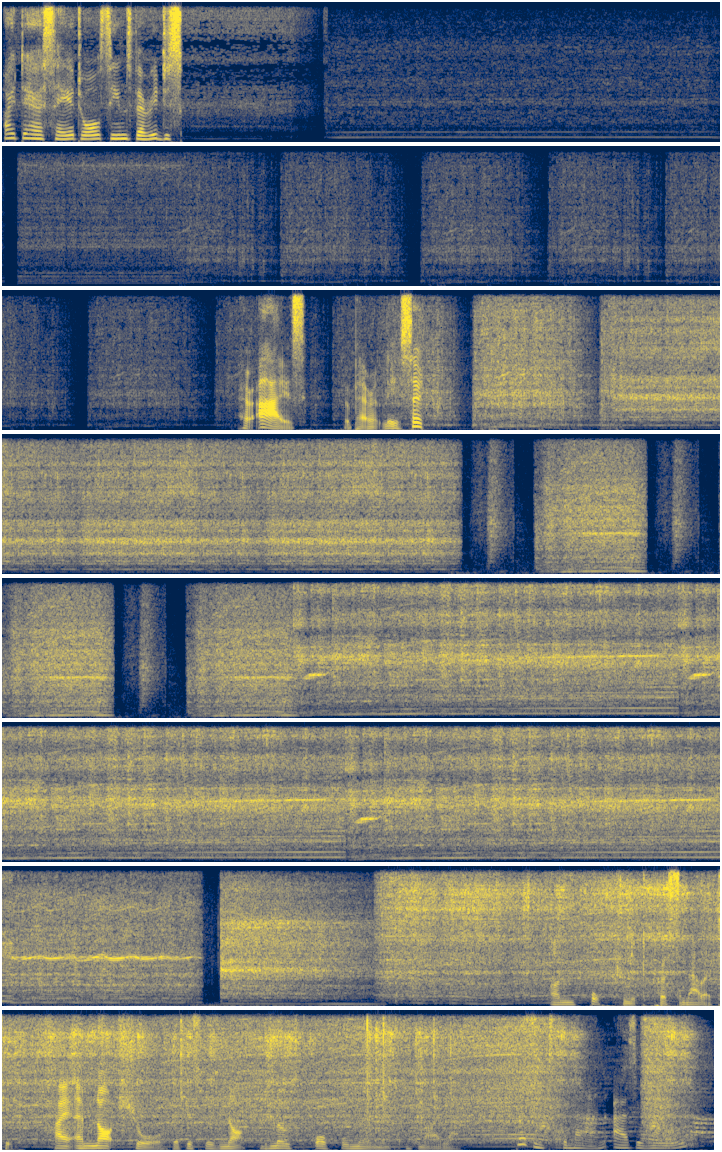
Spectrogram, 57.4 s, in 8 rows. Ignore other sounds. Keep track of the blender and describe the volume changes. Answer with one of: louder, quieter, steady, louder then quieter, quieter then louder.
louder.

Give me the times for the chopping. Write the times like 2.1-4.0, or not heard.
not heard.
